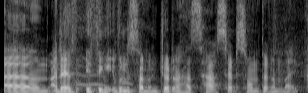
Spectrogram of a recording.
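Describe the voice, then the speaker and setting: A man from Nigeria co-hosting a football podcast, talking in an animated, emphatic way and often repeating words as he builds a point. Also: on the low side, quick pace. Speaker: podcast co-host. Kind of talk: casual football discussion.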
